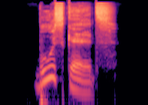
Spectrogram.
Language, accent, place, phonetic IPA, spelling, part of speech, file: German, Germany, Berlin, [ˈbuːsˌɡɛlt͡s], Bußgelds, noun, De-Bußgelds.ogg
- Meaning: genitive singular of Bußgeld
